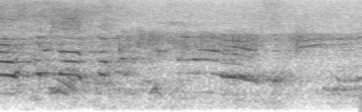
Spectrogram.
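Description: High-pitched children's voices calling and shrieking in play, in short rising-and-falling cries.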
